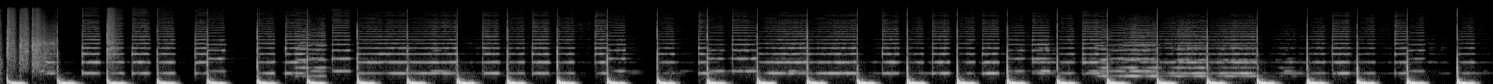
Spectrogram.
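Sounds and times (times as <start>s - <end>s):
iPhone pop remix ringtone: 0.8s - 14.8s.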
